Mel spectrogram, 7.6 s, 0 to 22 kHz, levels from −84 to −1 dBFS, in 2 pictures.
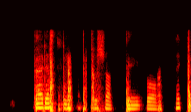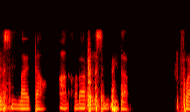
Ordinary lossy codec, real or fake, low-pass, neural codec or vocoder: none; fake; 7.2 kHz; codec, 16 kHz, 1.1 kbps, Voila-Tokenizer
